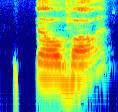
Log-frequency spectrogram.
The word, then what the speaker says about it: בלבד: So that's a vet at the beginning of an a vet in the middle. Belvad.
